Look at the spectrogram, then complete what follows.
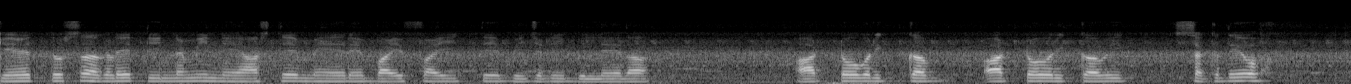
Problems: constant background noise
